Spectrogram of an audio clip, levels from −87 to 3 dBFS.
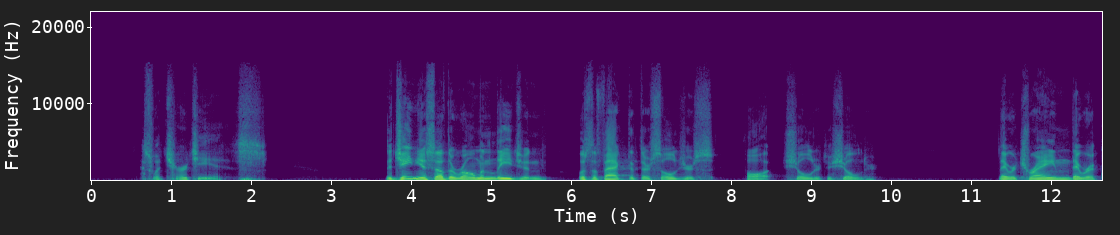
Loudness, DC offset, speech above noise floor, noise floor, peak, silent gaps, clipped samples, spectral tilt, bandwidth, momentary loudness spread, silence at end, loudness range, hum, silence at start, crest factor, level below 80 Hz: -25 LUFS; under 0.1%; 57 dB; -82 dBFS; -6 dBFS; none; under 0.1%; -7 dB/octave; 14 kHz; 18 LU; 0.1 s; 12 LU; none; 0.65 s; 20 dB; -68 dBFS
